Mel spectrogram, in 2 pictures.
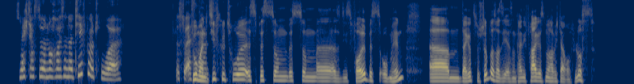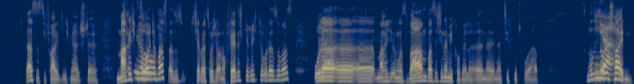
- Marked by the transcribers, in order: stressed: "Mache"
- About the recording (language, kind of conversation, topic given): German, unstructured, Wie gehst du mit Enttäuschungen im Leben um?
